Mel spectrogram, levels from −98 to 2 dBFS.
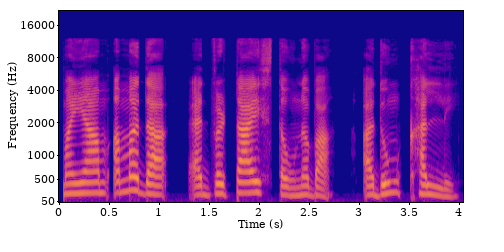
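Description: From the start to the end, the speech has a dull, gurgling, granular quality. Nothing is present above 12.2 kHz. The top of the spectrum is missing, and the upper detail seems to flicker in and out. This is likely MP2 compression. The coder splits the sound into sub-bands and shares out a small bit budget. Starved upper bands are switched off, and the remaining bands are coarsely quantised. The damage is plainly audible, which fits a rate of around 80 kbps.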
